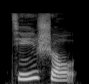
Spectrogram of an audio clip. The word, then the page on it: 棘手: jí shǒu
